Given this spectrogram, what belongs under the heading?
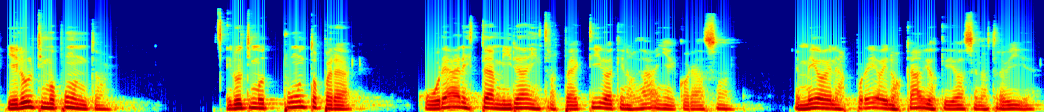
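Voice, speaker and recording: Man, pastor, sermon, earnest, deep mellow timbre, medium pitch. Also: gravelly. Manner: earnest, pastoral, with slow emphatic pauses. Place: church.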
